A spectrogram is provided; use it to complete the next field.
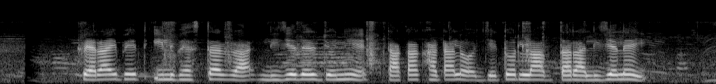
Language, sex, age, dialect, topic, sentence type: Bengali, female, 18-24, Jharkhandi, banking, statement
